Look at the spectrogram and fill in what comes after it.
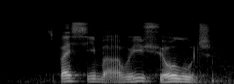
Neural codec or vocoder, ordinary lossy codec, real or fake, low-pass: codec, 24 kHz, 3.1 kbps, DualCodec; none; fake; 7.2 kHz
